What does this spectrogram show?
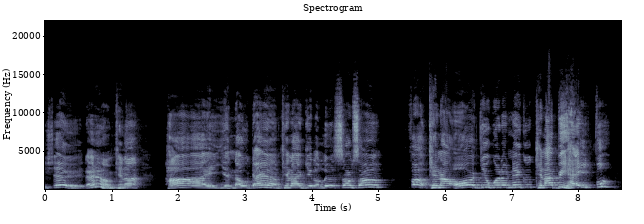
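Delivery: high, loud, whiny begging voice; mock pleading whine. Mocking his own urge to argue, high whiny plea. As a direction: whine like craving a fight.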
